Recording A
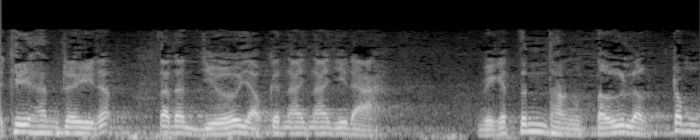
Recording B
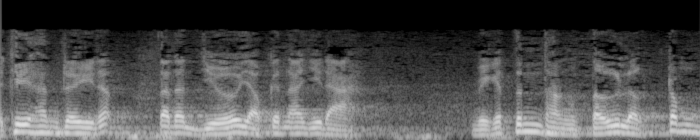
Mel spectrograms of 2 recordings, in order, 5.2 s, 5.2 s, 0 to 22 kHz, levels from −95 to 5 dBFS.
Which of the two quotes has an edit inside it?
A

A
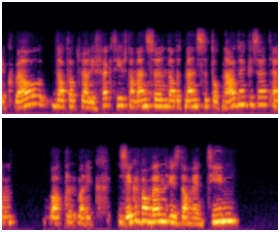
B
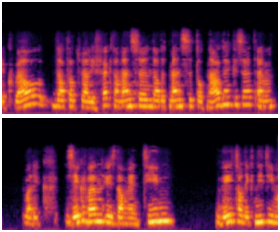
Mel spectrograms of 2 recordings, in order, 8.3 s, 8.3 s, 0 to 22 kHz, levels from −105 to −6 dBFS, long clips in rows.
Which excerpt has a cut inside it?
B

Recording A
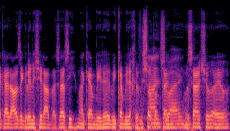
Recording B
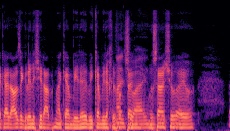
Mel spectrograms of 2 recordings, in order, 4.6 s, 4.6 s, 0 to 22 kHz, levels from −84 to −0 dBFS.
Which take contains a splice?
B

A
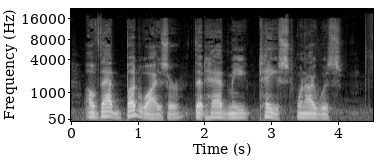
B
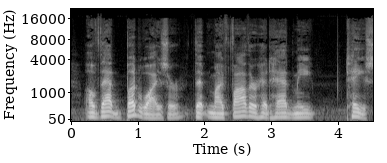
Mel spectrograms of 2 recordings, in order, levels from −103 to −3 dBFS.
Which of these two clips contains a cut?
A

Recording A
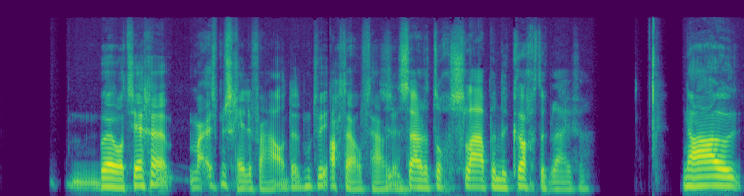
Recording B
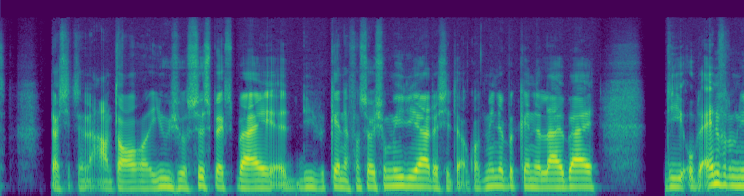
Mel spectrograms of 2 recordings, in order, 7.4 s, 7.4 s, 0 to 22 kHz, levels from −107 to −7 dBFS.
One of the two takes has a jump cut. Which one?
A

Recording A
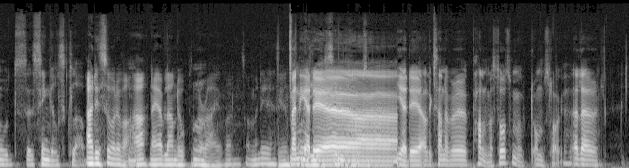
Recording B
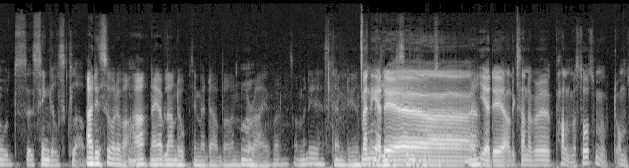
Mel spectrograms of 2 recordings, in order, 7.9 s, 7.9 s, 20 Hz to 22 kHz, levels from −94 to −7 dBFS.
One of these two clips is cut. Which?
A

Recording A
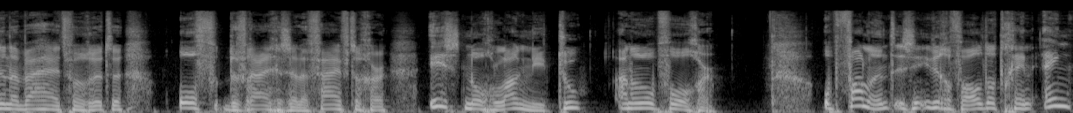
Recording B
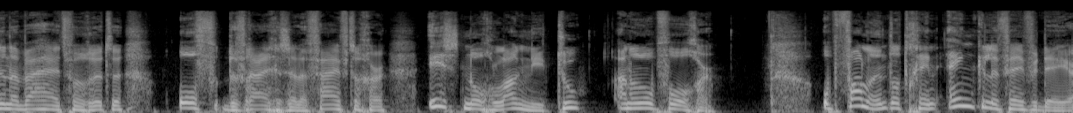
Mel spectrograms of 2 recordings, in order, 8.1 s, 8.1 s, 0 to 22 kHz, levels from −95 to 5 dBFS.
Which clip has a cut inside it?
B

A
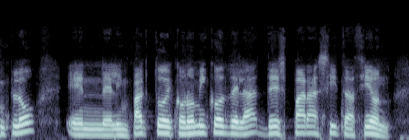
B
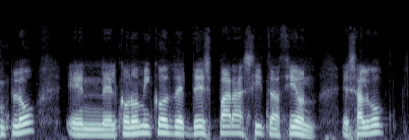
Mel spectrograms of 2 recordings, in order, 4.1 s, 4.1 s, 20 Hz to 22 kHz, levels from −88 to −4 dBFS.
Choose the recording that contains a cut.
B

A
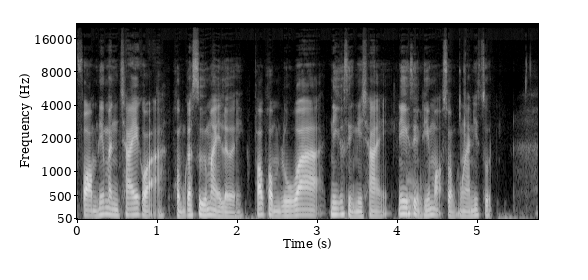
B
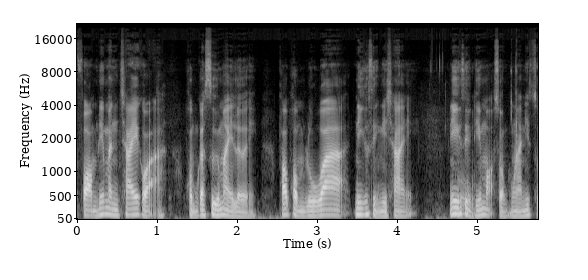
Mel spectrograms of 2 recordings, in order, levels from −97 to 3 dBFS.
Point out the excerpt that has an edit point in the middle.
A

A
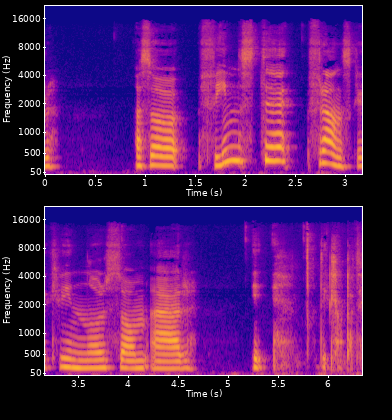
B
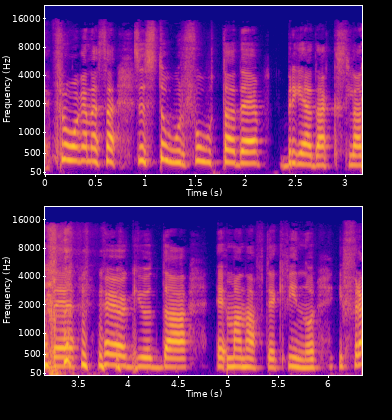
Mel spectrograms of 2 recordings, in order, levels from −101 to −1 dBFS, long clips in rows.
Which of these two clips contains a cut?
B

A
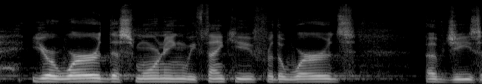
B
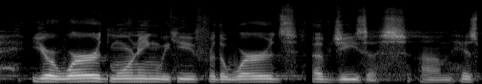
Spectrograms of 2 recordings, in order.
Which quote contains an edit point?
B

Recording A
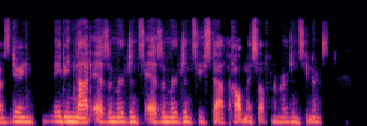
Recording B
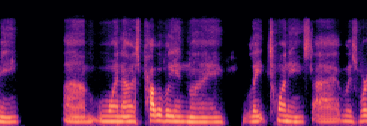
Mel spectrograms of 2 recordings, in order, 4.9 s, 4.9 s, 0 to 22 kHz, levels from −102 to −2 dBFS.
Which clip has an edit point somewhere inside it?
A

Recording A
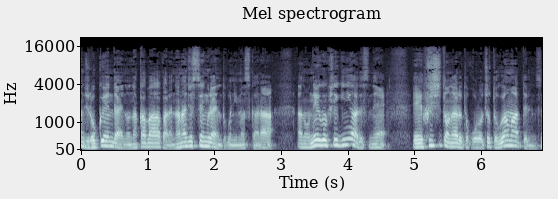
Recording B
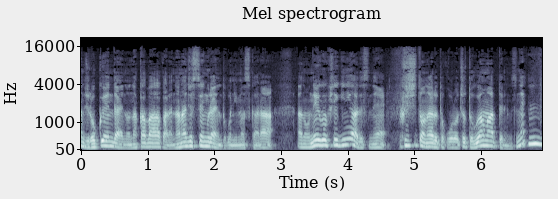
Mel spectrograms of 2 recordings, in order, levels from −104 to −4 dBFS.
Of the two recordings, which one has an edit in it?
B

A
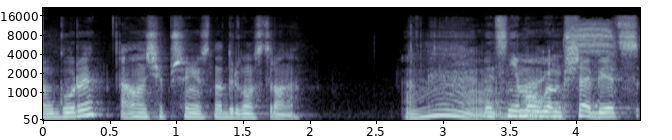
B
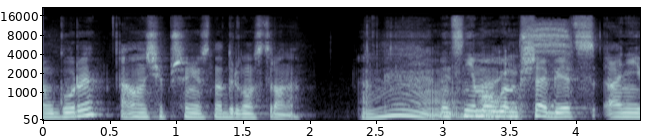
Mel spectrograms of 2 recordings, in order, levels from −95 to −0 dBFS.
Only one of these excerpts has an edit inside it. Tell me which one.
B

